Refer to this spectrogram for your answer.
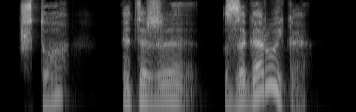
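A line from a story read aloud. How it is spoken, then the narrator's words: Surprised breathless gasp. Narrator (Russian): с удивлением выдохнула Вера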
